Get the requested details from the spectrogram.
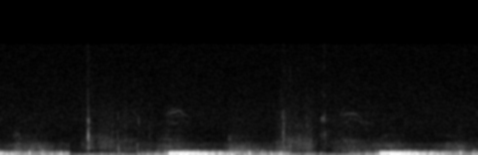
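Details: Lung auscultation with an Eko electronic stethoscope during an OSCE-style exam for GI complaints, patient taking big deep breaths through the mouth: soft rushing breath sounds with no added noises; normal breath sounds.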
